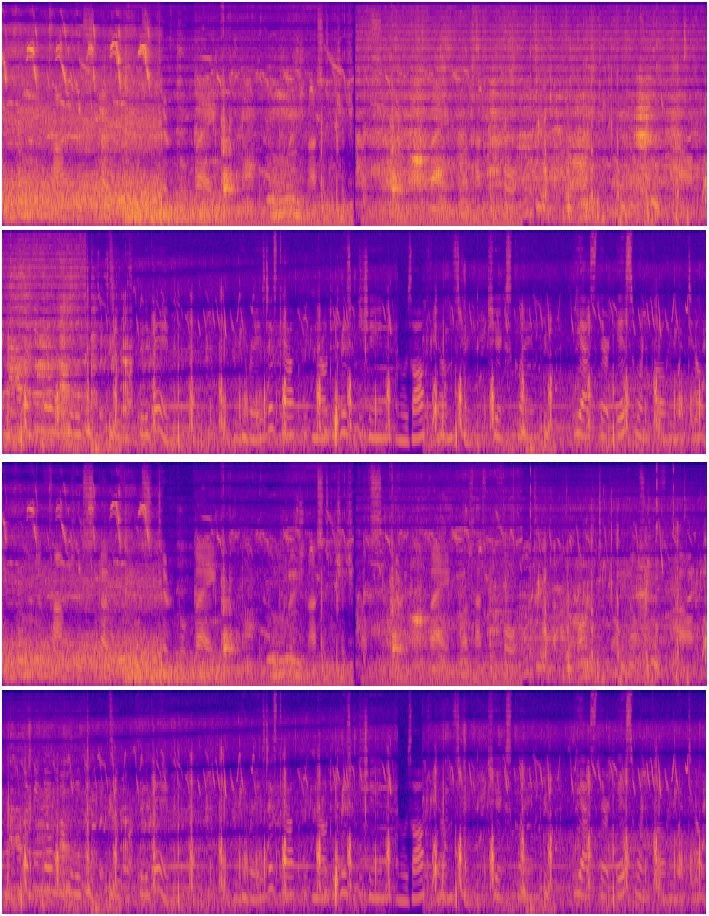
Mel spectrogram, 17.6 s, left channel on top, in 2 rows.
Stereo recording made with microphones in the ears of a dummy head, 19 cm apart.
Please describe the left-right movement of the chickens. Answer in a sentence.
In this clip you hear the chickens move to the right.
